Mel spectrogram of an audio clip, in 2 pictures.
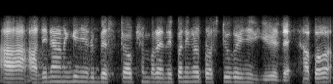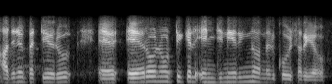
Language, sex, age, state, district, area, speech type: Malayalam, male, 18-30, Kerala, Idukki, urban, conversation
